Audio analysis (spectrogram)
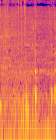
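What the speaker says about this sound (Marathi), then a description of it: "चांगलं व्यवस्थित त्याला परतून घ्यायचं आहे, जेणेकरून कांदा आणि लसूण दोन्ही चांगले त्याच्यामध्ये मिक्स होऊन जातील" Onion and garlic sauté in a hot pan outdoors on a farm, giving a continuous loud sizzle with a few stirring scrapes and pops over one second.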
